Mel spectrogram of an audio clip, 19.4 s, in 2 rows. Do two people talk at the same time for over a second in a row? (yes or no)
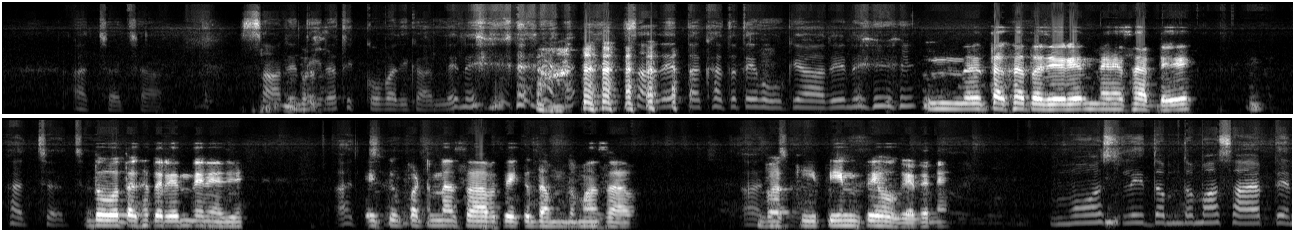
no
